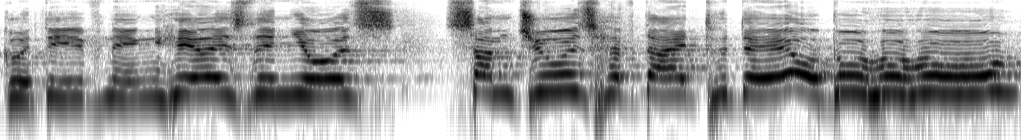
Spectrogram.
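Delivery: very loud, mournful German newsreader voice. Imagining a news broadcast, in a sad german voice. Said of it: "a sad German voice".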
